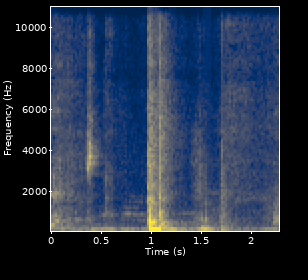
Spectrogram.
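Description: A plastic bottle knocks down onto a wooden table.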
